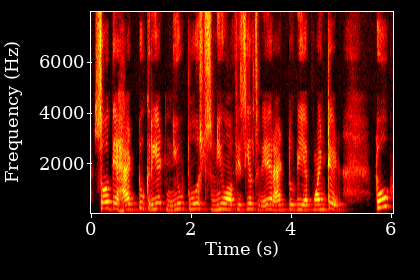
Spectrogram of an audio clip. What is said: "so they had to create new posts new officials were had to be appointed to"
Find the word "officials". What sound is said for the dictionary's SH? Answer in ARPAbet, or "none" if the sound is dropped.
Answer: S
